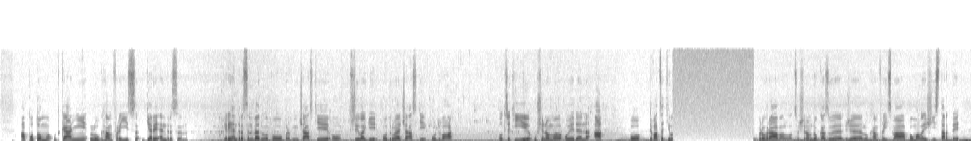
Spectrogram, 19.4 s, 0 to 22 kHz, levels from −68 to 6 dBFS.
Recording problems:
rain or running water; noticeable; from 4 s on; 10 dB below the speech
hiss; faint; throughout; 25 dB below the speech
audio cutting out; filled with static; at 13 s for 1.5 s

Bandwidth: 14.5 kHz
